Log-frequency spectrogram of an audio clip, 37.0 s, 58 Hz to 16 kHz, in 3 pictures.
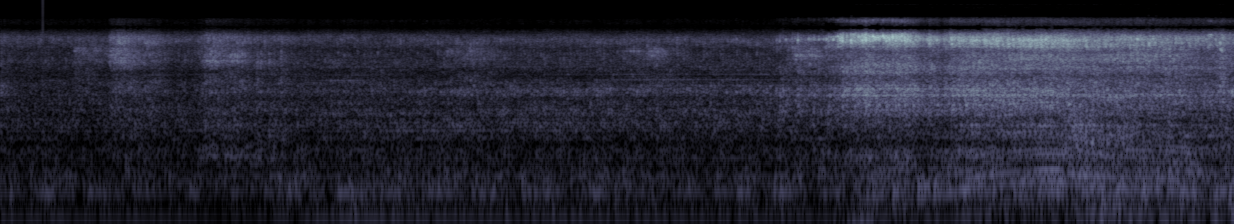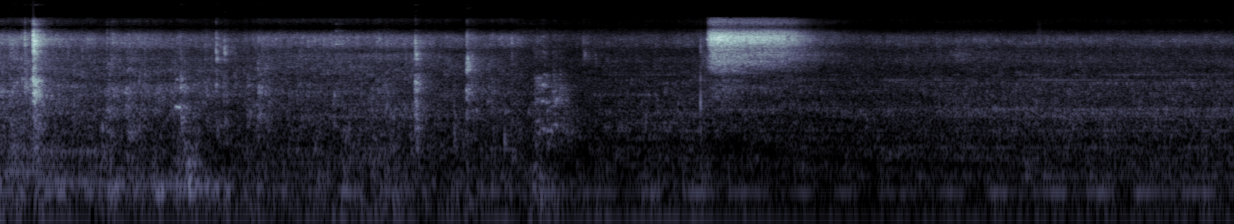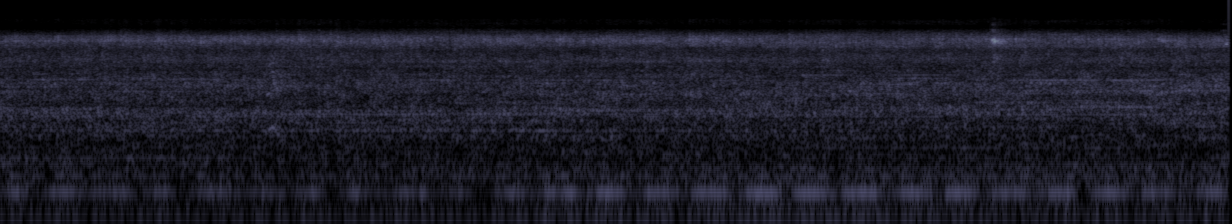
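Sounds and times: diesel engine throbbing: 0:00.0 - 0:37.0
short loud hiss: 0:19.4 - 0:20.6.

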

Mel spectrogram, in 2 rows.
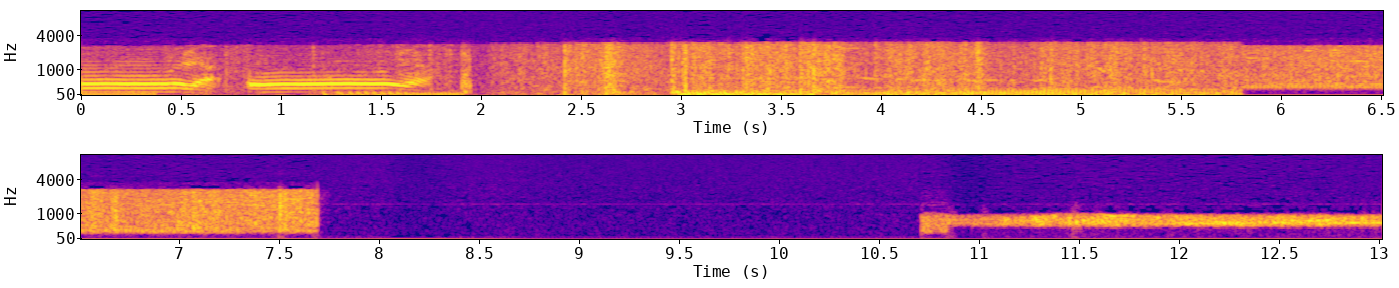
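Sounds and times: radio static hiss: 0:00.0 - 0:08.7.

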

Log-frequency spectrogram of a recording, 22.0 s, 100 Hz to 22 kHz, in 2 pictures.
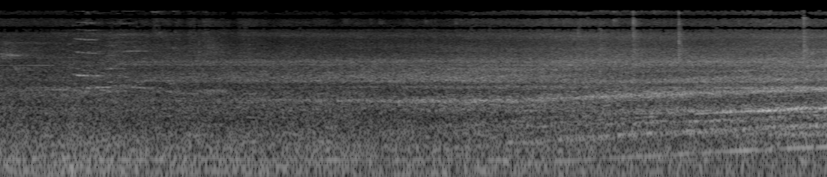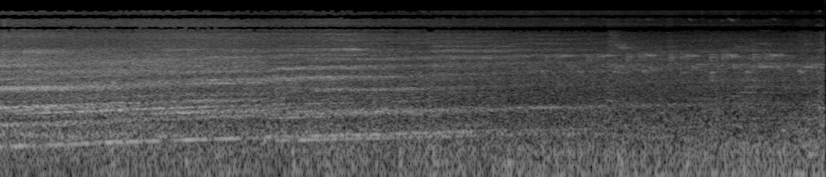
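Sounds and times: train wheels rumbling on rails: 0:05.5 - 0:22.0.

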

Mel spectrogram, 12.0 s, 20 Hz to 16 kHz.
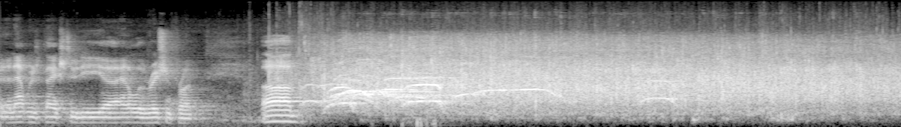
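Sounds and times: audience applauding: 0:03.6 - 0:12.0
people cheering: 0:03.8 - 0:12.0.

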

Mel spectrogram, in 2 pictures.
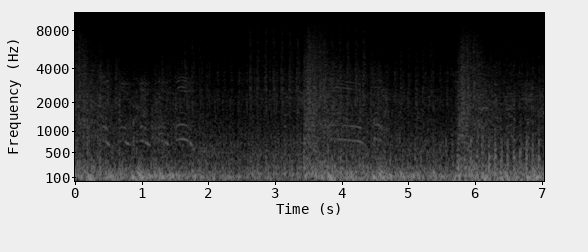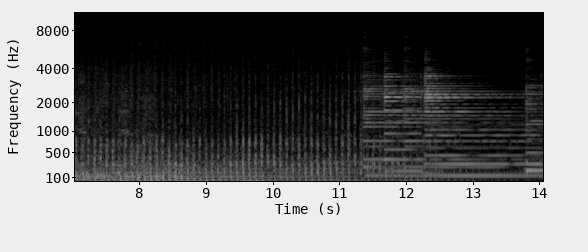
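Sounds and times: helicopter rotor beating: 0:01.5 - 0:13.6
guitar music: 0:11.2 - 0:14.0.

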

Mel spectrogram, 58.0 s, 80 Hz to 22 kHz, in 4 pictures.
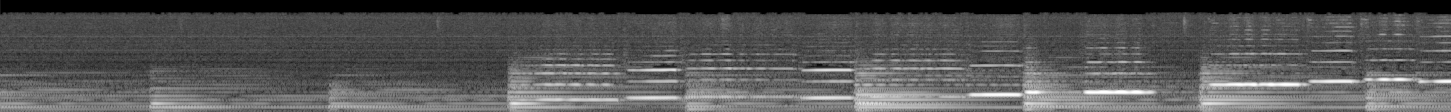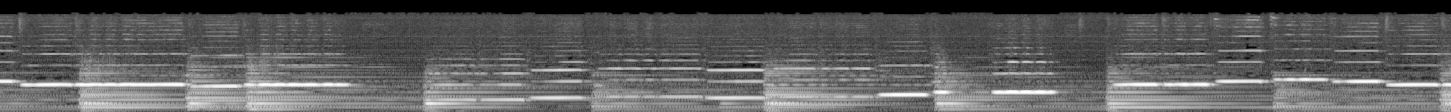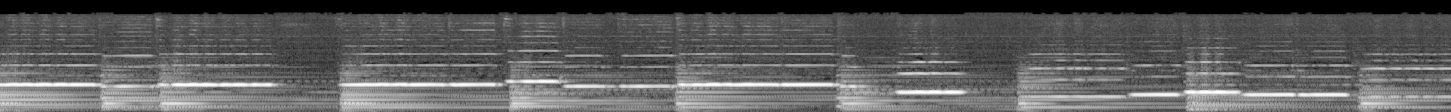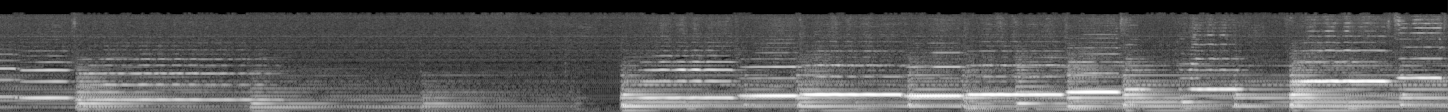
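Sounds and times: instrumental background music: 0:00.0 - 0:58.0.

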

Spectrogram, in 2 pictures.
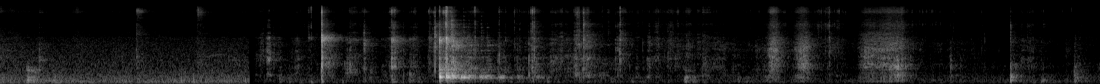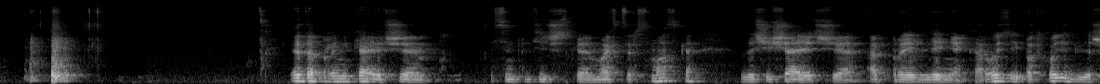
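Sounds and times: plastic wrap crinkling: 0:02.6 - 0:12.2
cardboard and can knocks: 0:04.3 - 0:05.4, 0:11.2 - 0:11.9.

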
